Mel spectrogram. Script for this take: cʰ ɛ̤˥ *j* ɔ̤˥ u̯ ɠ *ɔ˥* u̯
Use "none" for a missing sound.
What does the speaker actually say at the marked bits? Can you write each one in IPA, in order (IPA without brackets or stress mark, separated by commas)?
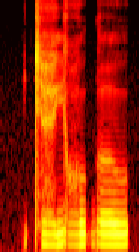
j, ɤ˥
